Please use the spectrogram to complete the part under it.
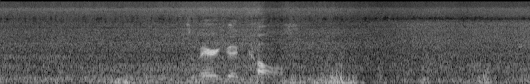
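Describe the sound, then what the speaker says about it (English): Ocean surf breaking on a beach under red-flag conditions, with a continuous wash of waves and heavy wind buffeting the microphone while someone talks over it. "taking a look at these waves"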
